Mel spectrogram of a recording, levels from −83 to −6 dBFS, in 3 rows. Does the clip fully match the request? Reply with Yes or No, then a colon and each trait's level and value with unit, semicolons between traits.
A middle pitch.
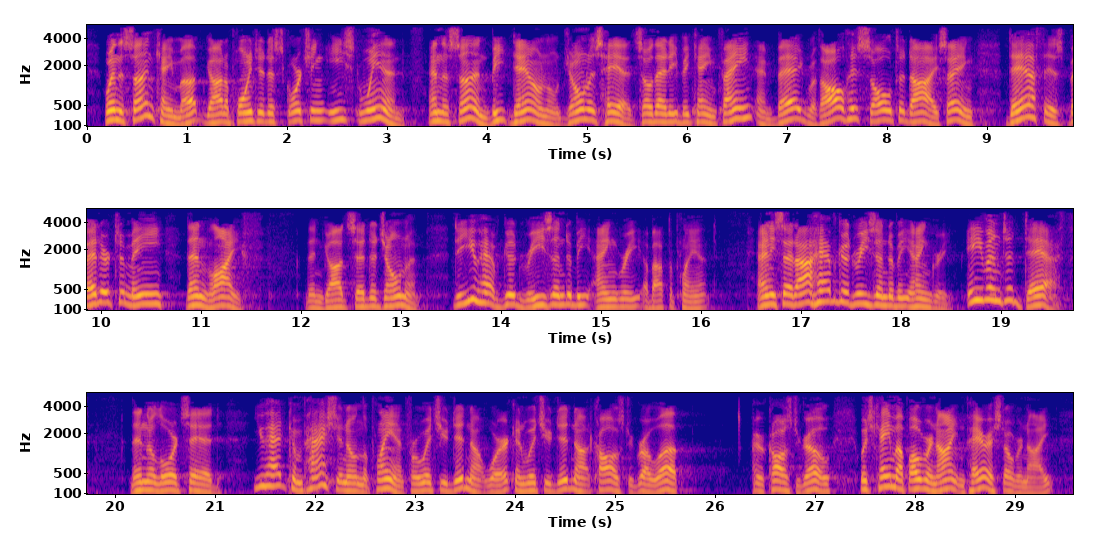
Yes: medium, 160 Hz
